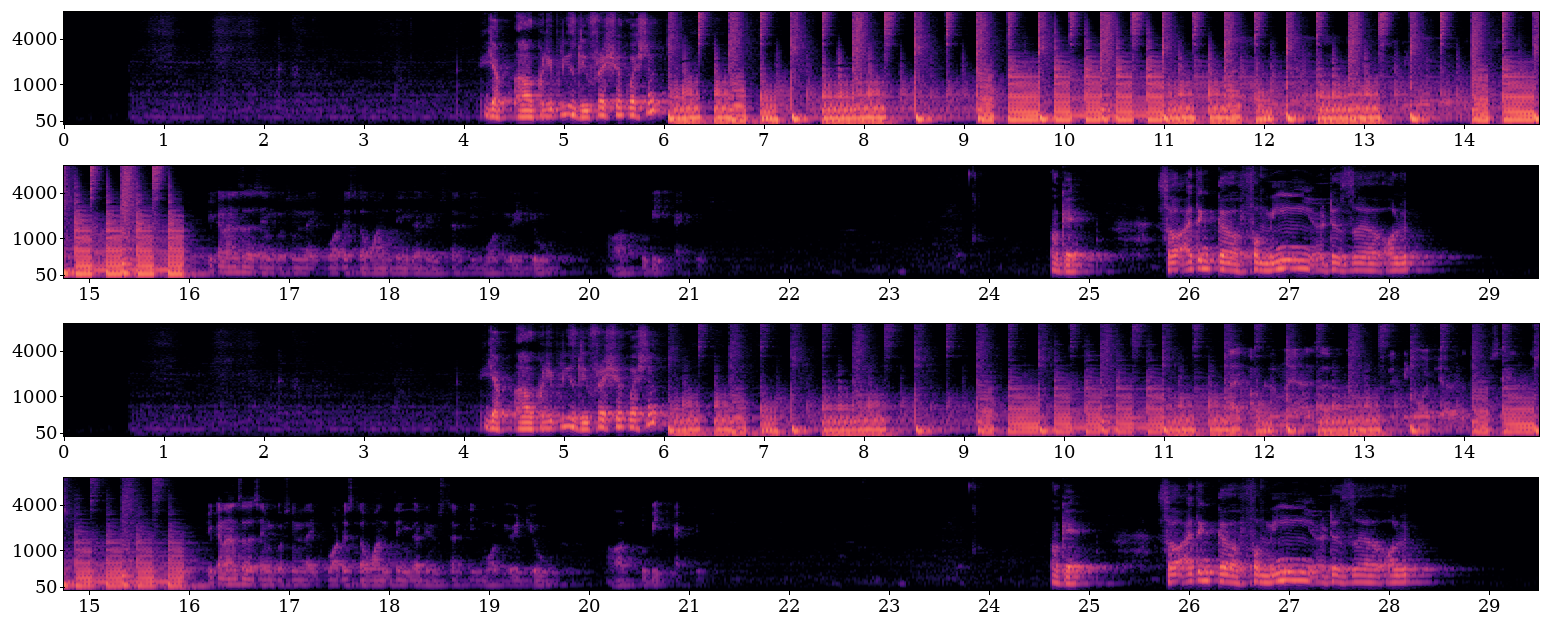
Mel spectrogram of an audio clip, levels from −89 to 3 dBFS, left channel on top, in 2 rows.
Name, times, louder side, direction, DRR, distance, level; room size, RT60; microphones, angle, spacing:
voice 1, 4.2-5.9 24.6-24.9 25.7-28.2, left 1 dB, 20° left, 8 dB, 1.1 m, -28 dB
sound 1, 6.0-15.9, left 6 dB, 60° left, 0.4 m, -26 dB
voice 2, 11.6-14.8 15.4-15.5 16.2-19.6 20.2-20.7, right 2 dB, 75° right, 2 dB, 2.3 m, -44 dB
20.5 x 10.5 x 3.3 m, 0.86 s
head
